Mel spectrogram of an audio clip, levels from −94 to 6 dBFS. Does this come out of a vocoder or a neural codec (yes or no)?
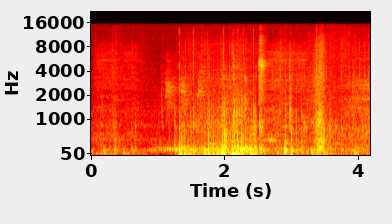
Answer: no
